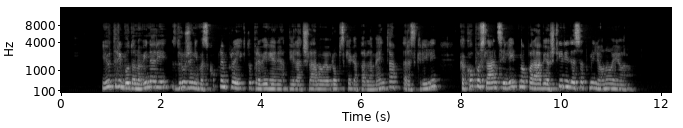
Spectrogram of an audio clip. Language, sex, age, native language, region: Slovenian, male, 18-29, Slovenian, Central Slovenia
